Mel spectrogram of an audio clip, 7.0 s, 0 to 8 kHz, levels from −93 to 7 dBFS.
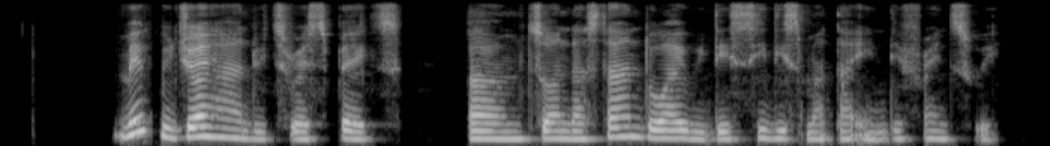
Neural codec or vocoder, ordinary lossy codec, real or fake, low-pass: vocoder, 44.1 kHz, 128 mel bands every 256 samples, BigVGAN v2; none; fake; 7.2 kHz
